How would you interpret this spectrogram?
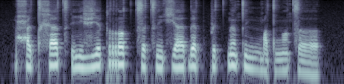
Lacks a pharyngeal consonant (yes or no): no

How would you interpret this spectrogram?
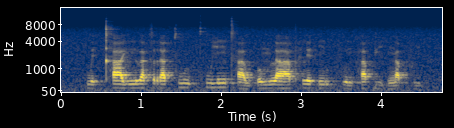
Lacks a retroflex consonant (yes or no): yes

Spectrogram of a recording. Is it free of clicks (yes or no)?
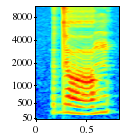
yes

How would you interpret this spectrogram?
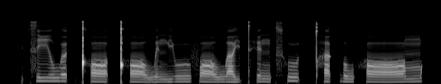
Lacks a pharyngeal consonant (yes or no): yes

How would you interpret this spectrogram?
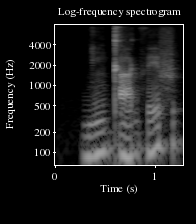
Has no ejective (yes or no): no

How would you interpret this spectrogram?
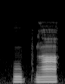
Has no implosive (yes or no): yes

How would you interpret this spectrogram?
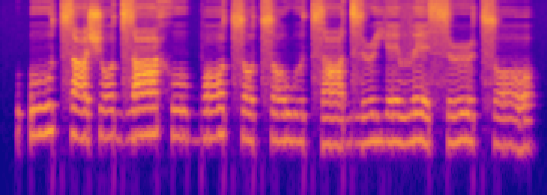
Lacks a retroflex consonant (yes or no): yes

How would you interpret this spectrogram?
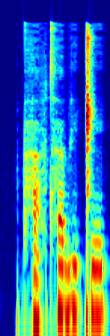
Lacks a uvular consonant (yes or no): yes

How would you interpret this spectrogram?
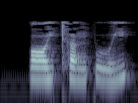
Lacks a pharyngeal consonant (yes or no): yes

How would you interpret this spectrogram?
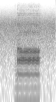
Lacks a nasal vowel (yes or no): no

